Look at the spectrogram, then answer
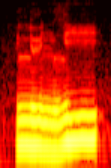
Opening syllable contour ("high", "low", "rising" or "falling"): low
